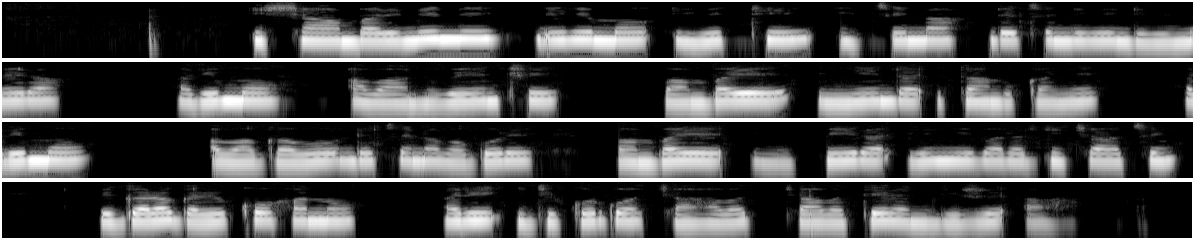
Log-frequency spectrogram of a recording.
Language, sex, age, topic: Kinyarwanda, female, 18-24, government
